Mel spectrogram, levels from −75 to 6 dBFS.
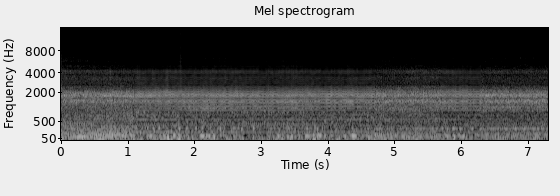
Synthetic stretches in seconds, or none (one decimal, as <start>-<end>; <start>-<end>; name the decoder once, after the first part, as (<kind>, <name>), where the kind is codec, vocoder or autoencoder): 1.1-4.7 (vocoder, Vocos); 5.7-6.3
